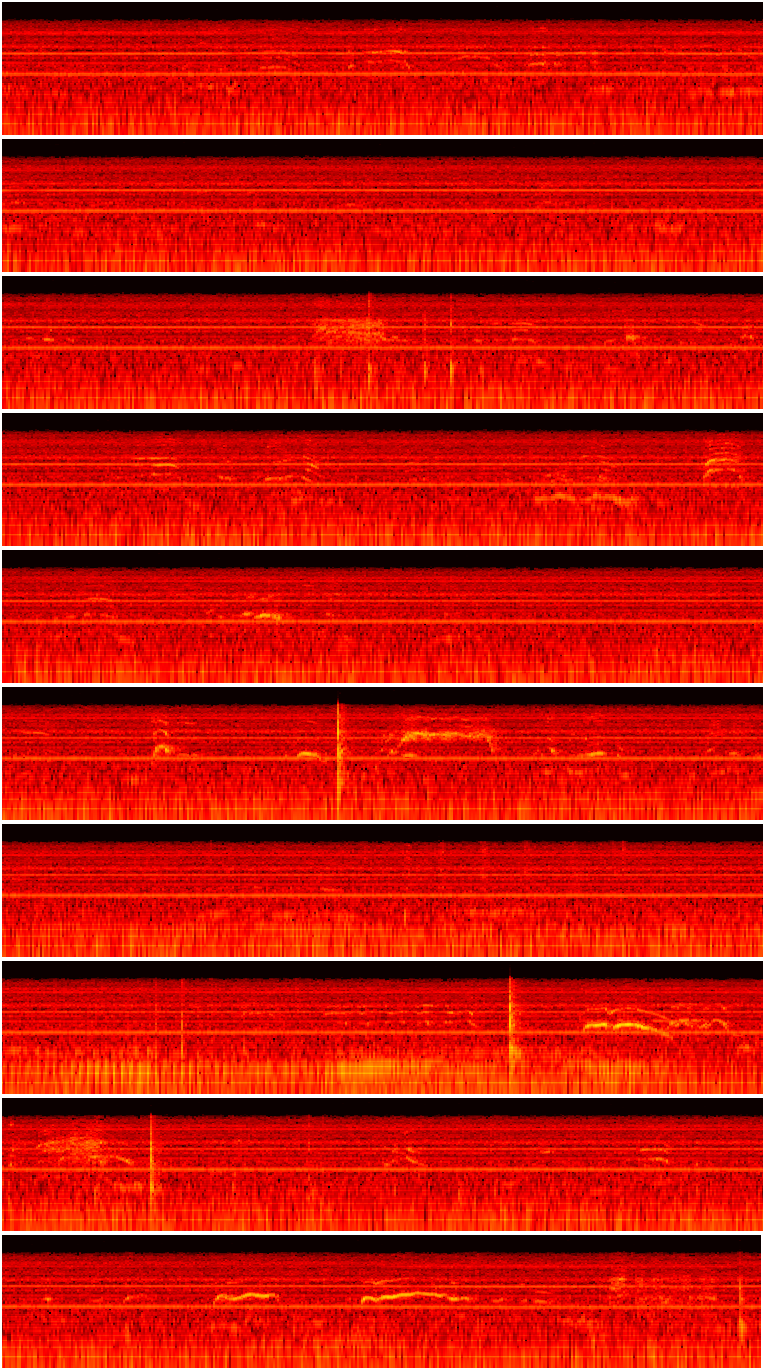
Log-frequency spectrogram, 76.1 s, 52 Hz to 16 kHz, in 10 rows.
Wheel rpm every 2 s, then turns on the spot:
0, 0, 0, 0, 0, 0, 0, 0, 0, 0, 0, 0, 0, 0, 0, 0, 0, 0, 0, 0, 0, 0, 0, 0, 0, 0, 0, 0, 0, 0, 0, 0, 0, 0, 0, 0, 0, 0.
none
